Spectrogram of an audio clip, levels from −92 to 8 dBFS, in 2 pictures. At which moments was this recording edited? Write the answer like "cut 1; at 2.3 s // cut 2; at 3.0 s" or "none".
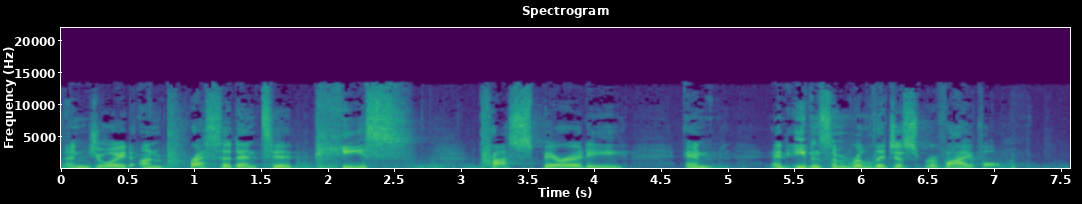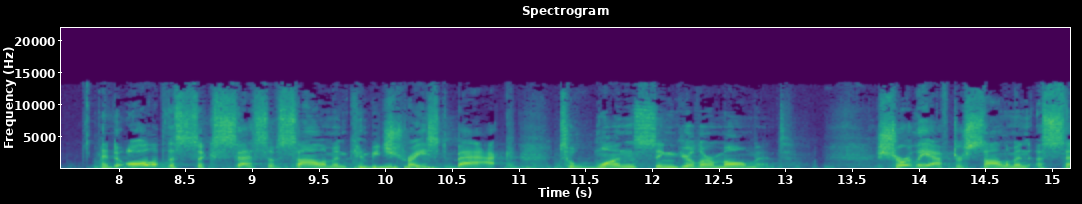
none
